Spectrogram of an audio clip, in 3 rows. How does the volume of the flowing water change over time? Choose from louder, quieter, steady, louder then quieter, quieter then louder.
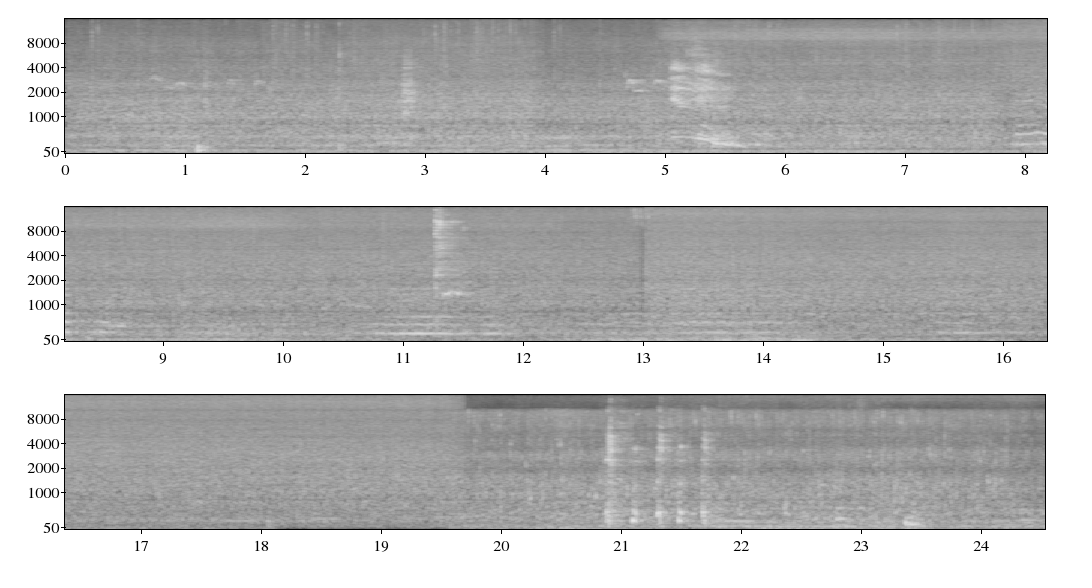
steady.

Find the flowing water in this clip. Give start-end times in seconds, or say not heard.
0.0-24.4.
